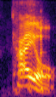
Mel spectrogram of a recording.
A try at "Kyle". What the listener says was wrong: To the rest of the English-speaking world, it is one syllable.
